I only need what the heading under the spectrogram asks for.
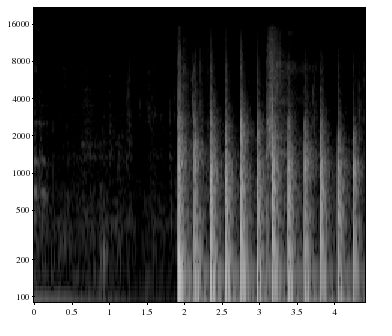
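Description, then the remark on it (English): After a near-silent pause, someone raps on a door in a rapid, steady series of about a dozen loud knocks that continue to the end. “He's gonna just knock on the door.”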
